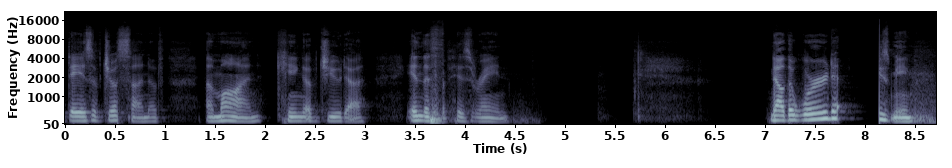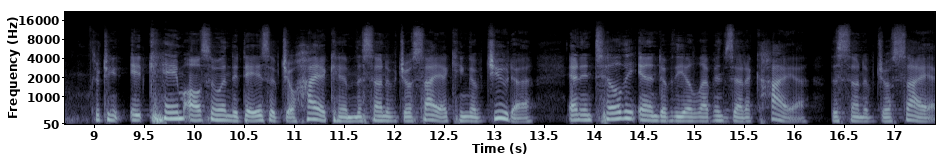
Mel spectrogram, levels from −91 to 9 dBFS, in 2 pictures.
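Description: Short chirps or squawks break into the sound at 0.54, 3.79, 8.15 and 15.30 seconds, each one a brief, unnatural blip. These are damaged data in a compressed stream. At each point some of the encoded bytes were lost or corrupted, so the decoder misread those frames, lost synchronisation and had to hunt for the next valid frame header before it could resume normal output.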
